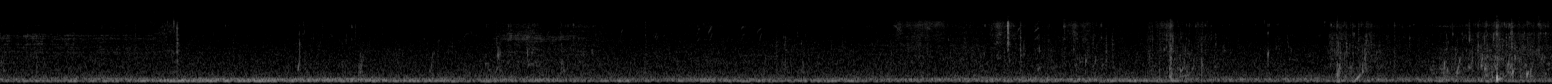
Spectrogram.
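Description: A steady low rumble with scattered small clicks, and light water splashes near the end as a small carp is drawn over the landing net.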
